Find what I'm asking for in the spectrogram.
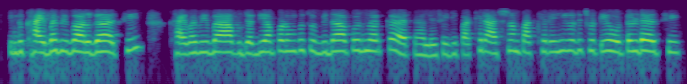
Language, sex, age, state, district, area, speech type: Odia, female, 30-45, Odisha, Sundergarh, urban, conversation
